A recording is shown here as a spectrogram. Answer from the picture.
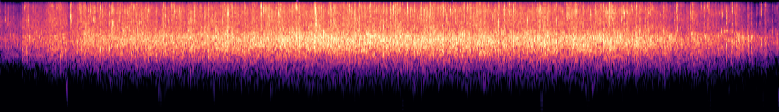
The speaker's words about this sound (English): And she's going to give a talk about information control and state repression. So please give her a warm welcome applause.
